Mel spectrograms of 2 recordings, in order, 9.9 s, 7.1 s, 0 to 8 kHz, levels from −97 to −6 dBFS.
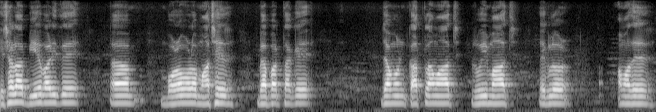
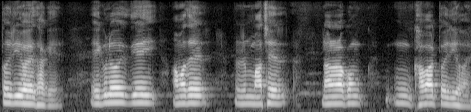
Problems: continuous background conversations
